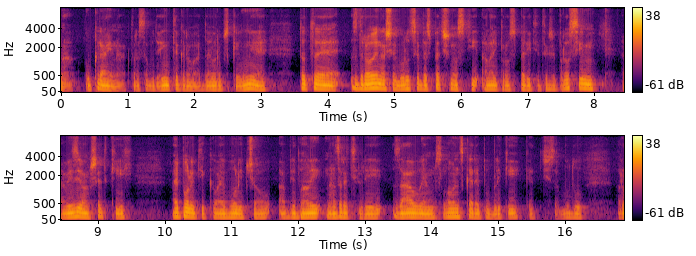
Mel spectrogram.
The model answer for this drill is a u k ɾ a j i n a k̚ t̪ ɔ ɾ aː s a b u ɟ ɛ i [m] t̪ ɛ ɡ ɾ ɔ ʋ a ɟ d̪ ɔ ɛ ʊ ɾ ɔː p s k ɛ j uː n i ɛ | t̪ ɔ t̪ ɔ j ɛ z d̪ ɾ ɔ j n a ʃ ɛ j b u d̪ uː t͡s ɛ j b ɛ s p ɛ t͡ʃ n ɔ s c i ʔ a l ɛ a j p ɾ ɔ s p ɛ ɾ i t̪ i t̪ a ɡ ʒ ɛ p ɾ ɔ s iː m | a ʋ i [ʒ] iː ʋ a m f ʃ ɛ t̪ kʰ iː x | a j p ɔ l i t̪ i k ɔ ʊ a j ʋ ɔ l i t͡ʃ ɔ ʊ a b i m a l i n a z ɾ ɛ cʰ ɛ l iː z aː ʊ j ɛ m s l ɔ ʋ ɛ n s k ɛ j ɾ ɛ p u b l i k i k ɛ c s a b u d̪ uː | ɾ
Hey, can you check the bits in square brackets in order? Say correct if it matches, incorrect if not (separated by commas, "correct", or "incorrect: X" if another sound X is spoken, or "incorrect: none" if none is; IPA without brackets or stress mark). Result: incorrect: n, incorrect: z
